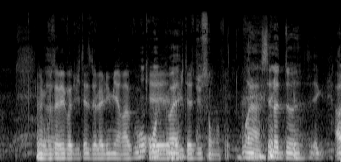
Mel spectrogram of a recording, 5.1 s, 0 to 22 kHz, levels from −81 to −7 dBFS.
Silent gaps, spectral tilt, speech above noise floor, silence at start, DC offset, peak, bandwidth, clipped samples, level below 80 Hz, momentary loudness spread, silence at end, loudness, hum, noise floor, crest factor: none; -7 dB/octave; 22 dB; 0.25 s; under 0.1%; -8 dBFS; 16 kHz; under 0.1%; -64 dBFS; 12 LU; 0 s; -27 LUFS; none; -48 dBFS; 18 dB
